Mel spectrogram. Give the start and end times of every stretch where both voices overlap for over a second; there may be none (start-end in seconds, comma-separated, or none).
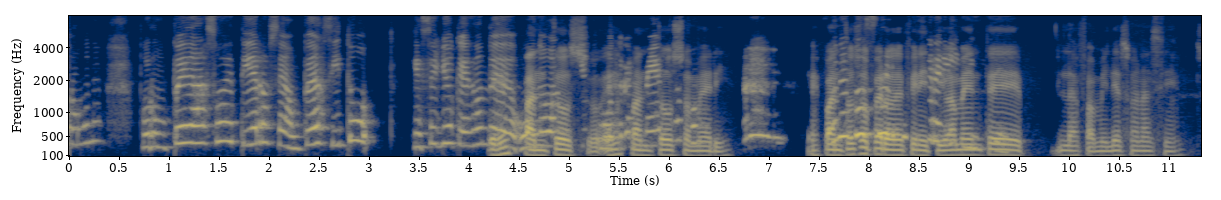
4.2-6.2, 7.5-9.4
